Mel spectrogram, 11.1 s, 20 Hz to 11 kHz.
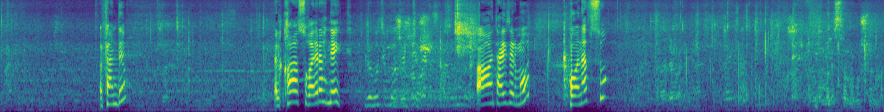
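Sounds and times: indistinct background talk: 0:00.0 - 0:11.0.

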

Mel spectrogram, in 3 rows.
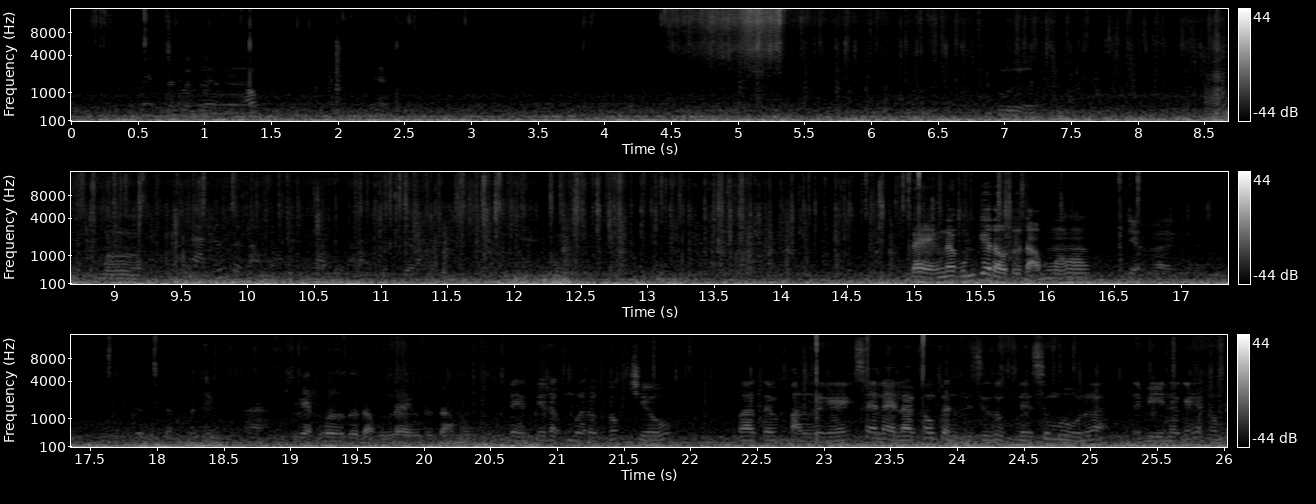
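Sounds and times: raindrops hitting windshield: 0:00.0 - 0:26.0
tyre and engine rumble: 0:00.0 - 0:26.0.

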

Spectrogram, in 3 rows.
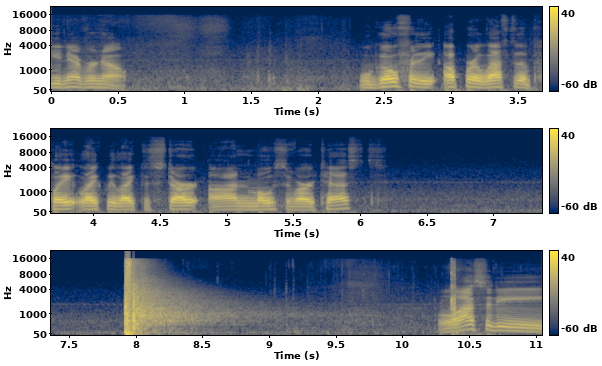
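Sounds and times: suppressed rifle shot: 0:07.9 - 0:08.9.

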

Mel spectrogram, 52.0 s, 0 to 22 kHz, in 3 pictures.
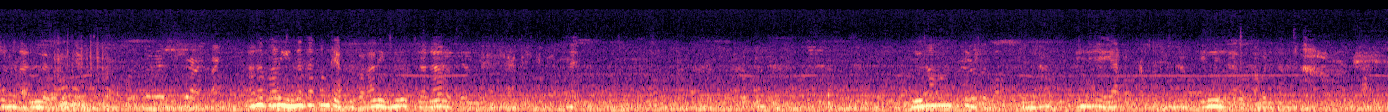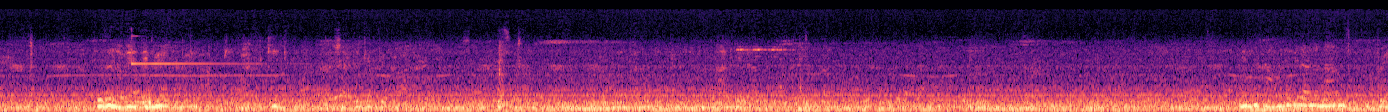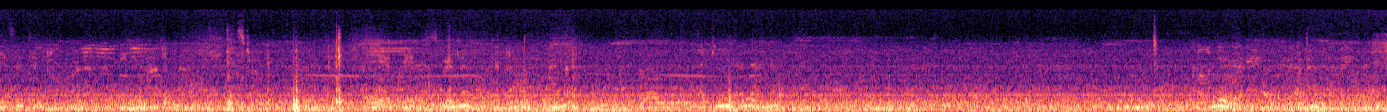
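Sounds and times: low rumble of traffic: 0:00.0 - 0:52.0
murmur of crowd voices: 0:00.0 - 0:52.0.

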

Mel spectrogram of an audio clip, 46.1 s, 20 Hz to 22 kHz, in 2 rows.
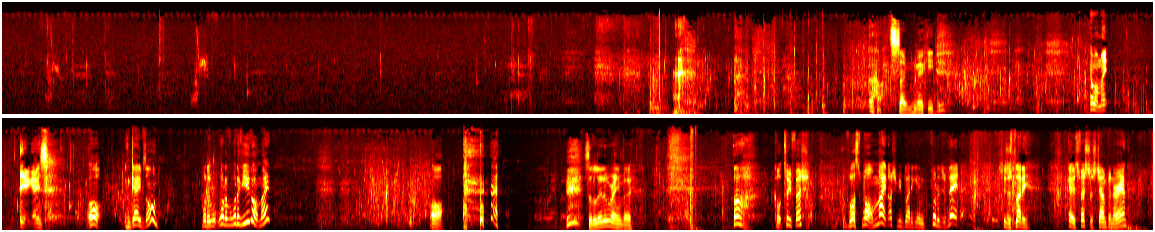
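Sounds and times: water splashing around wading legs: 0:12.9 - 0:27.6, 0:29.9 - 0:31.9, 0:39.0 - 0:40.2, 0:42.1 - 0:44.5.

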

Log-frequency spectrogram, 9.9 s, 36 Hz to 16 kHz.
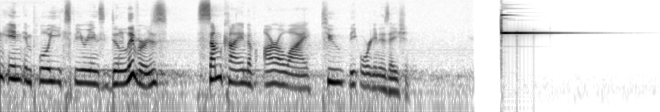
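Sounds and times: high bell ding: 0:07.5 - 0:09.9.

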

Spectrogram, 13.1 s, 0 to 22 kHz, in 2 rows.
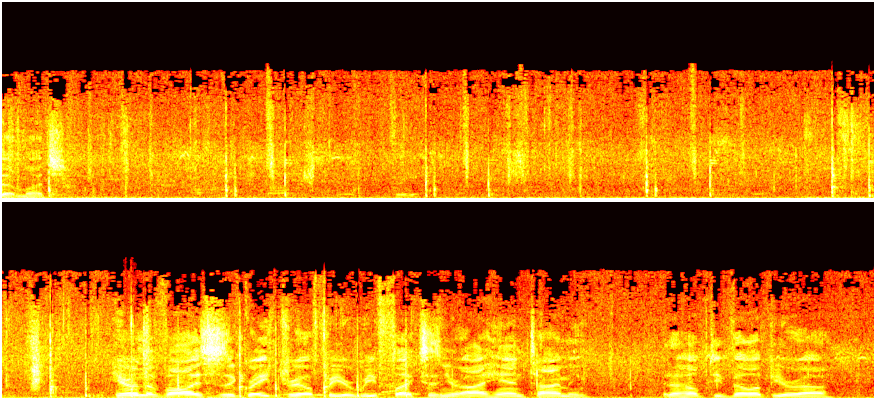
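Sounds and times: low steady hum: 0:00.0 - 0:13.0
tennis ball struck with racket: 0:00.2 - 0:09.8.

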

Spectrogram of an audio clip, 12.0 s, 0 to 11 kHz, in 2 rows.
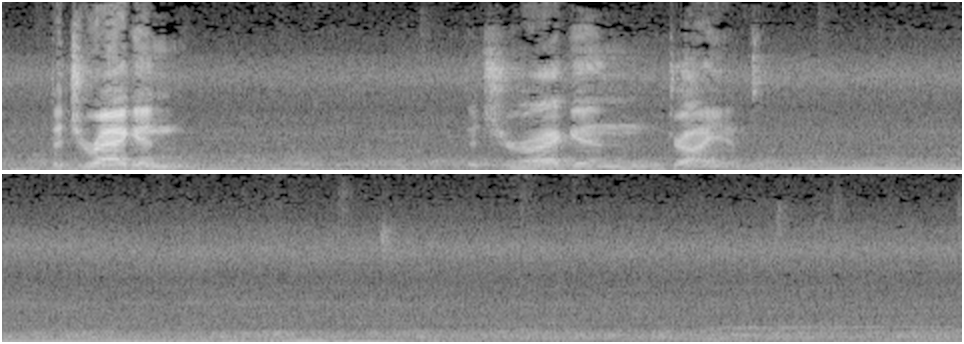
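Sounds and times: even hiss: 0:00.0 - 0:12.0
low mechanical hum: 0:00.0 - 0:12.0.

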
